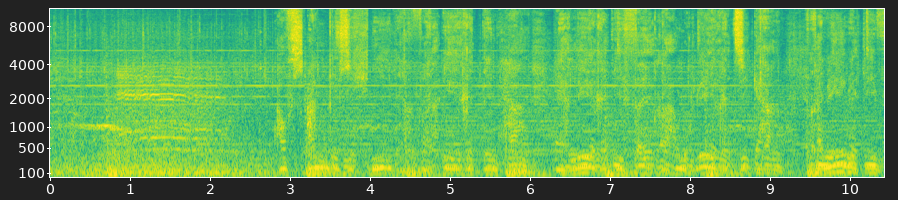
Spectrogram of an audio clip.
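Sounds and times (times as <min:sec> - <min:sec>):
goats bleating: 0:00.7 - 0:02.3
speech: 0:02.9 - 0:10.4.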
